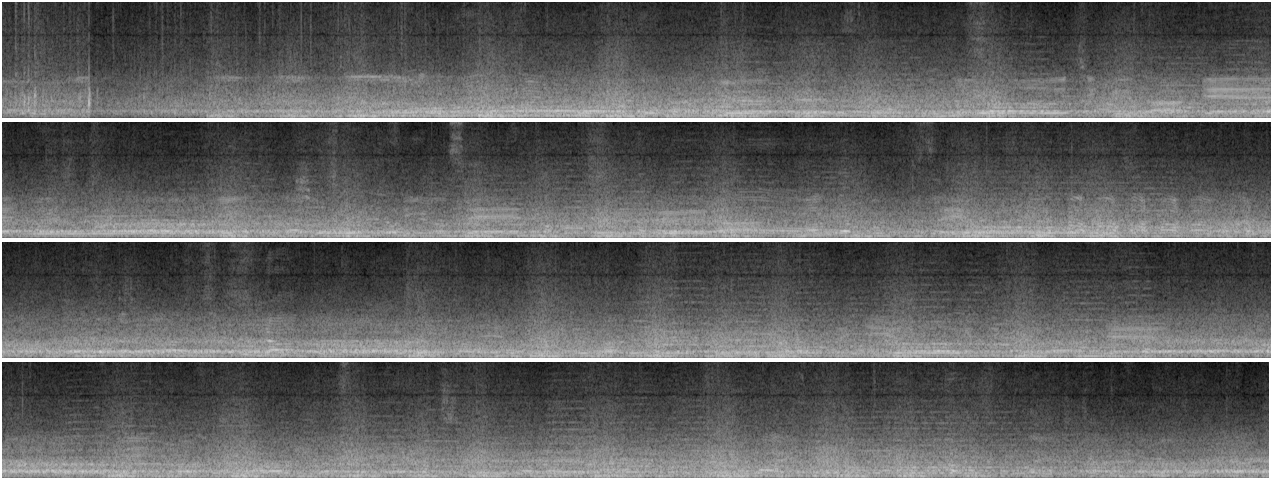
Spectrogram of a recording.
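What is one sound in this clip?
A large crowd of fans chants and sings loudly and steadily in a big stadium.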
